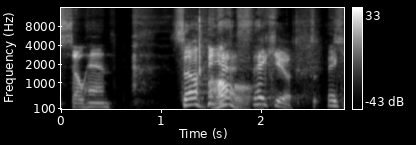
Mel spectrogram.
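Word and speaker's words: Sochan: here by saying that the pronunciation is sohan so yes thank you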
